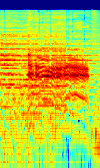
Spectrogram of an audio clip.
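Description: A villain character's drawn-out, wavering vocal cry, lasting about a second, over background music.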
